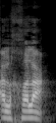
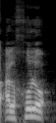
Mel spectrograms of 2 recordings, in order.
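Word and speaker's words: الخلع: Yang benar adalah surah Al-Khala' atau surah Al-Khulu'. Diambil dari lafaz nakhla'u.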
